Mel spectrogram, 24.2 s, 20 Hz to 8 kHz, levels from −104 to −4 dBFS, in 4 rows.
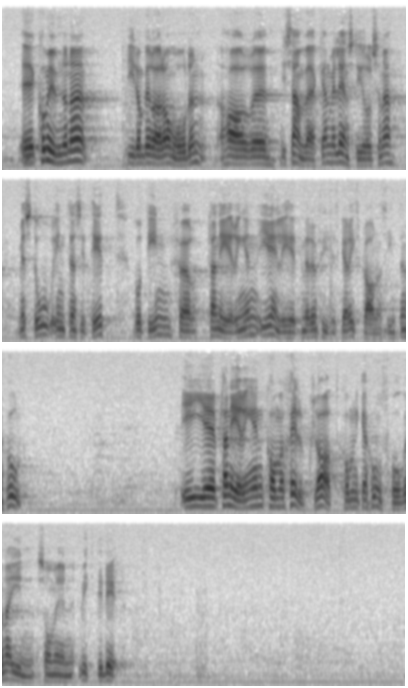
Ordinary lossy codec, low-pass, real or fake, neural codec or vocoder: none; 7.2 kHz; real; none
